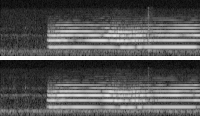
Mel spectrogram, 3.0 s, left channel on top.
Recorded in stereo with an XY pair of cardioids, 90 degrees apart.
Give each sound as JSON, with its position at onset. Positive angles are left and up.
{"t": 0.7, "sound": "a trumpet", "azimuth_deg": -70, "distance_m": 1.9}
